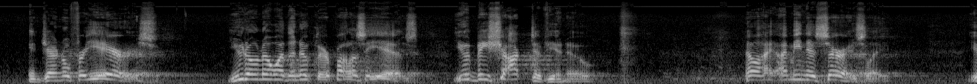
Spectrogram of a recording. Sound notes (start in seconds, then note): 6.6 laughter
